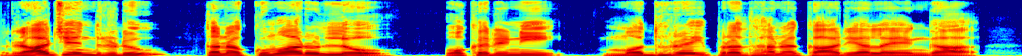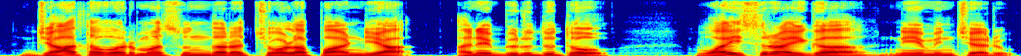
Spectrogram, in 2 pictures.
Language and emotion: Telugu, neutral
